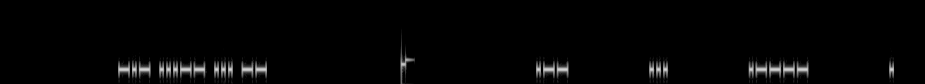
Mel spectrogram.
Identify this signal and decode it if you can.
Morse code, heard as a keyed tone, about 36 wpm, spaced as for 15 wpm, 700 Hz. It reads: K3SM WS1E
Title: USA Call Signs - 4 Characters - 8x Character Spacing - 35wpm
